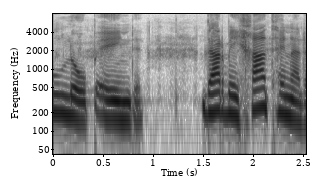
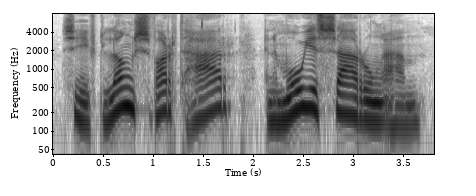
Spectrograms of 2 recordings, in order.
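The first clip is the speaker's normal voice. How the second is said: usual speaking voice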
